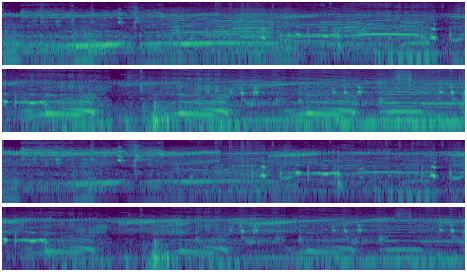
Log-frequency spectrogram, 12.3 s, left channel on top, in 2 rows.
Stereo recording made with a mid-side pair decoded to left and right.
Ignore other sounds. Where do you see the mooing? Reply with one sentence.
In this clip you hear the mooing on the left.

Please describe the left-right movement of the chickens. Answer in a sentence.
You can hear the chickens go from the right side to the left.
